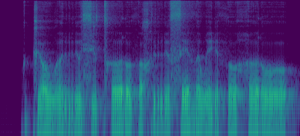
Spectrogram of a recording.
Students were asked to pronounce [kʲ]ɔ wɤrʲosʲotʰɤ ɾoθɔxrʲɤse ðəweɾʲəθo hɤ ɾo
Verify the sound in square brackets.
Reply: correct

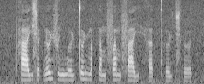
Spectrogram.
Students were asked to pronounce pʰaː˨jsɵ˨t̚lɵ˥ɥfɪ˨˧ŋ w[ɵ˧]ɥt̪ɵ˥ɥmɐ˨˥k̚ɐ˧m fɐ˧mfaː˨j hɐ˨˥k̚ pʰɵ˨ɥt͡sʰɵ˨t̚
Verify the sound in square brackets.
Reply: incorrect: ɵ˨˥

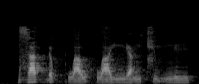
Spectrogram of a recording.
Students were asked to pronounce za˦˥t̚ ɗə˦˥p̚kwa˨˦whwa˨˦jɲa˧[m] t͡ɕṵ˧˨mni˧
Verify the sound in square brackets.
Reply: incorrect: ŋ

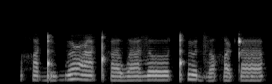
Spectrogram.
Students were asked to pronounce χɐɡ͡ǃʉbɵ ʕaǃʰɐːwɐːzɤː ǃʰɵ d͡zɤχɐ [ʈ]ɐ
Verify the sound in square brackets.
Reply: correct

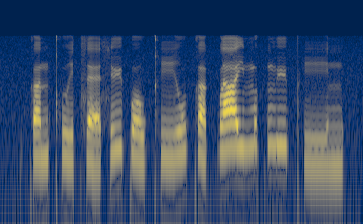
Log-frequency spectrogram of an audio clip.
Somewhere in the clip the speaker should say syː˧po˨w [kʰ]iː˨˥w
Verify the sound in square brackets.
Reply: correct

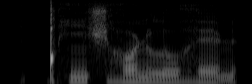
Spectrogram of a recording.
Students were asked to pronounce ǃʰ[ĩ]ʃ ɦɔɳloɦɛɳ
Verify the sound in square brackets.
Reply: correct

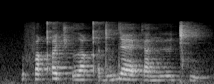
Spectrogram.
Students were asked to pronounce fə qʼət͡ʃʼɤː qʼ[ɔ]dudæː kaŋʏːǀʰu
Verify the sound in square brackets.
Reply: incorrect: ə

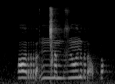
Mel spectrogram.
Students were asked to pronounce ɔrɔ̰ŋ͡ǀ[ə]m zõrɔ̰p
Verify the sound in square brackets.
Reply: correct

